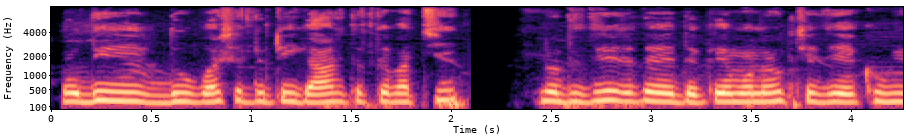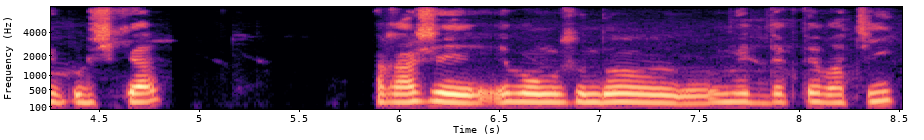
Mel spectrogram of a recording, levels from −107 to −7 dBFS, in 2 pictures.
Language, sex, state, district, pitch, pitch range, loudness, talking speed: Bengali, male, West Bengal, Jalpaiguri, 200 Hz, 190-210 Hz, -19 LUFS, 150 wpm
